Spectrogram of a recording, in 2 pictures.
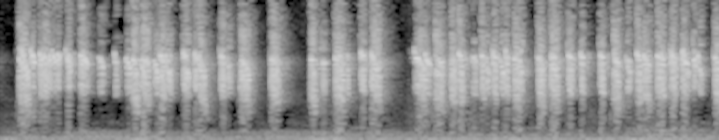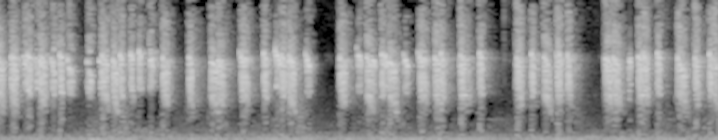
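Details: Kemade flowerpecker (Dicaeum) in fighting song, a recording meant for tutoring and luring small birds. Almost continuous high, sibilant chattering with rapid clicks runs through the whole stretch and is broken only by brief pauses.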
